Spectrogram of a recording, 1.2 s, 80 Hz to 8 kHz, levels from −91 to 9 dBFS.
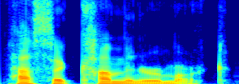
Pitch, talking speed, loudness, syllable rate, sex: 100 Hz, 200 wpm, -18 LUFS, 5.3 syllables/s, male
